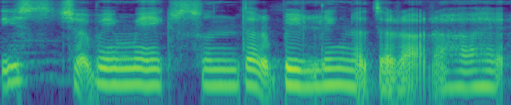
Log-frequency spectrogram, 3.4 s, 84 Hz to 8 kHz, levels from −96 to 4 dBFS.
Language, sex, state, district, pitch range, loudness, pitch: Hindi, female, Assam, Kamrup Metropolitan, 195-210 Hz, -18 LUFS, 200 Hz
